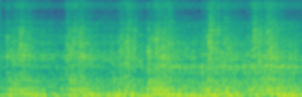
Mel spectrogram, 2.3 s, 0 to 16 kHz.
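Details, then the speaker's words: 1985 Ford F250 6.9 IDI diesel just after an abnormally fast cold start; lumpy uneven low idle with irregular chuffing and heavy smoke, owner suspects excess fuel; rough idle. "I think it's something to do with all of the fuel."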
